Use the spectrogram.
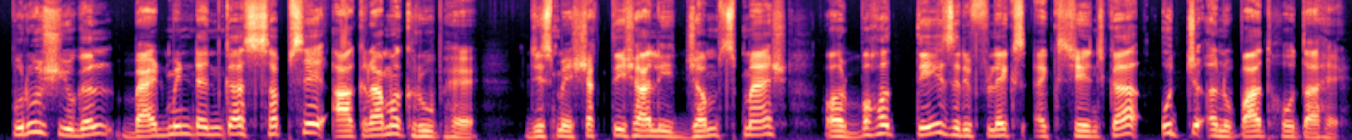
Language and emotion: Hindi, neutral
